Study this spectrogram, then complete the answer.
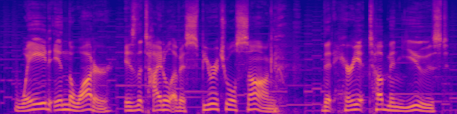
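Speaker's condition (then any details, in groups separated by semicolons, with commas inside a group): No condition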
